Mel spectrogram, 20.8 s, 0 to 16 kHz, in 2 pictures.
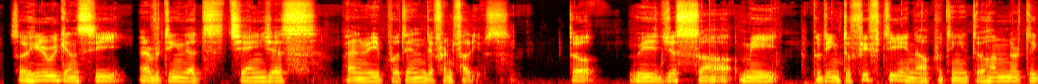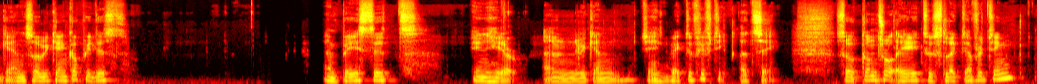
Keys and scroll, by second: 9.1 ctrl+c, 10.0 ctrl+v, 13.6 5, 13.7 KP_0, 16.0 ctrl+a, 20.3 ctrl+Return.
